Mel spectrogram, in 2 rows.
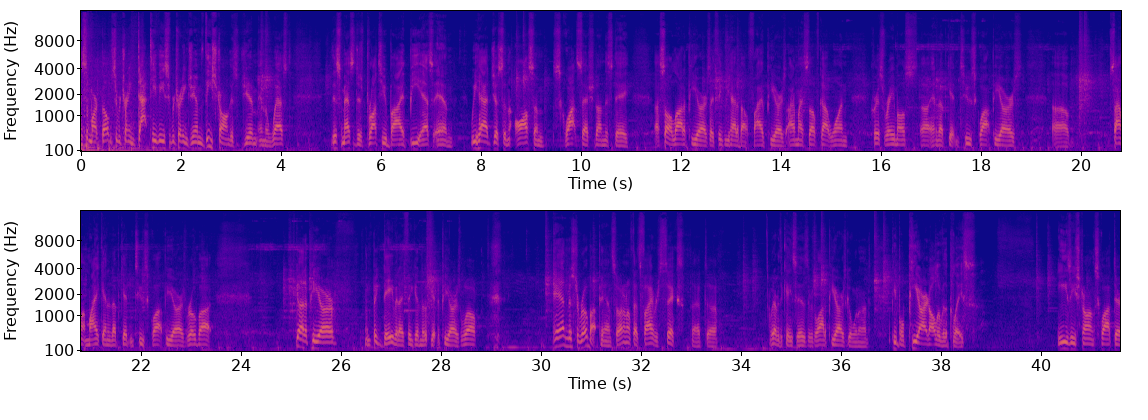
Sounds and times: Speech: 0:00.0 - 0:04.2, 0:05.0 - 0:18.8, 0:19.4 - 0:19.8, 0:20.6 - 0:23.4, 0:25.1 - 0:28.7, 0:30.2 - 0:33.6, 0:34.5 - 0:38.8, 0:40.4 - 0:41.5.

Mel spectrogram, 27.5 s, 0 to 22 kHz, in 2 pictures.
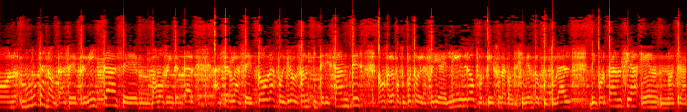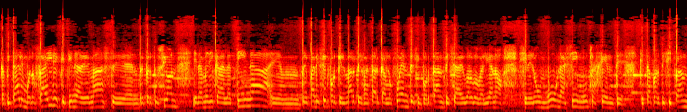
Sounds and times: Radio: 0:00.0 - 0:27.4
Speech: 0:00.0 - 0:27.4.

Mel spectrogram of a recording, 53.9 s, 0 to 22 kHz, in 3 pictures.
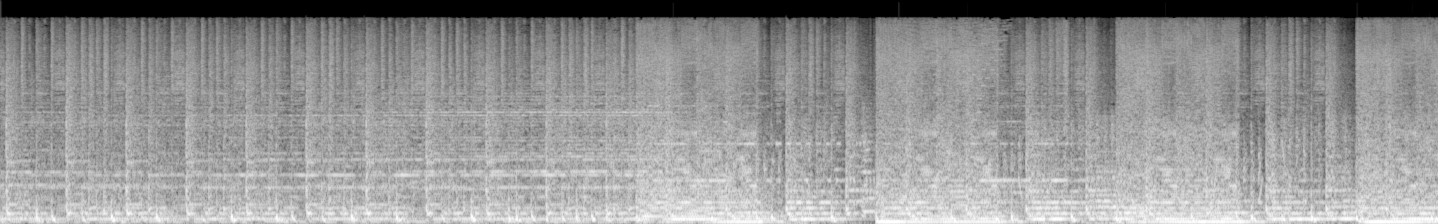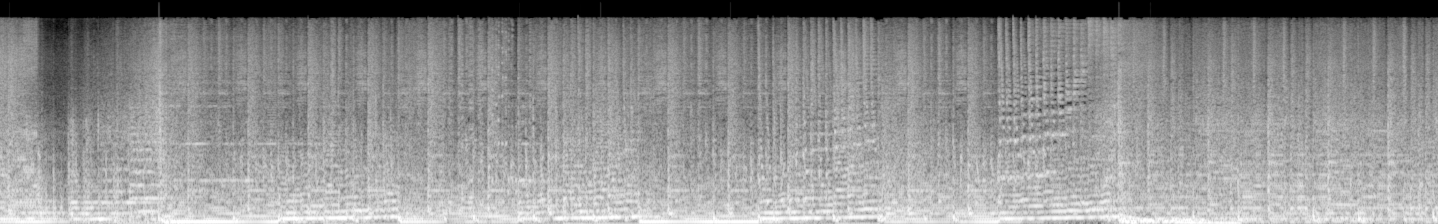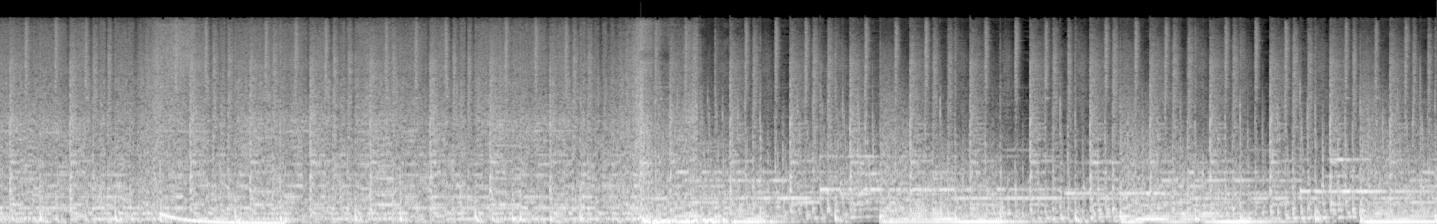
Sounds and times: Music: 0:00.0 - 0:53.9.

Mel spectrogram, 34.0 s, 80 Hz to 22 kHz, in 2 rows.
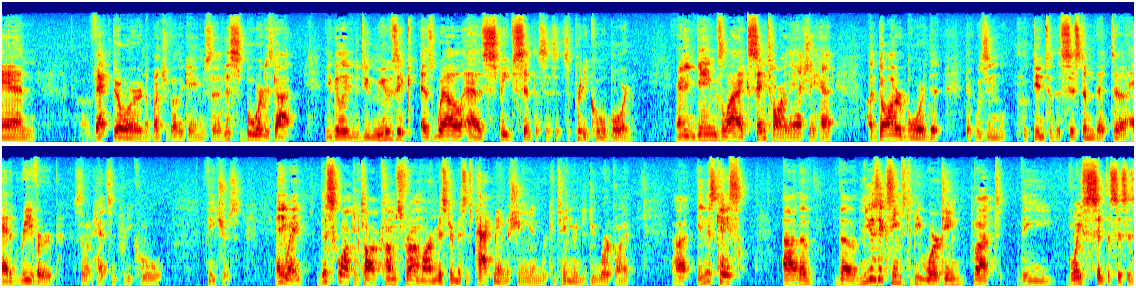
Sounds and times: Speech: 0:00.0 - 0:09.5, 0:10.1 - 0:19.4, 0:20.0 - 0:33.9.

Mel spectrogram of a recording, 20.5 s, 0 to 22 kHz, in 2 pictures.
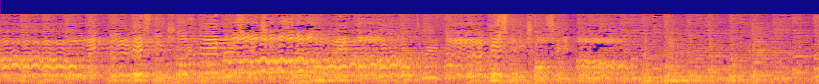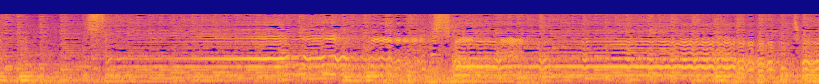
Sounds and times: Music: 0:00.0 - 0:20.4.

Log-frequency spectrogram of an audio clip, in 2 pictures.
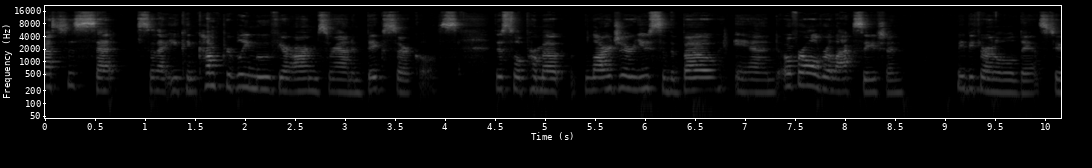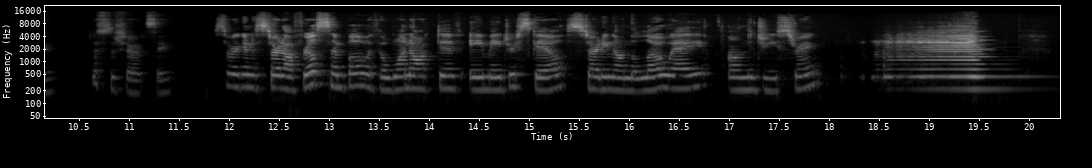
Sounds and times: Speech: 0:00.0 - 0:08.6, 0:09.2 - 0:18.0.

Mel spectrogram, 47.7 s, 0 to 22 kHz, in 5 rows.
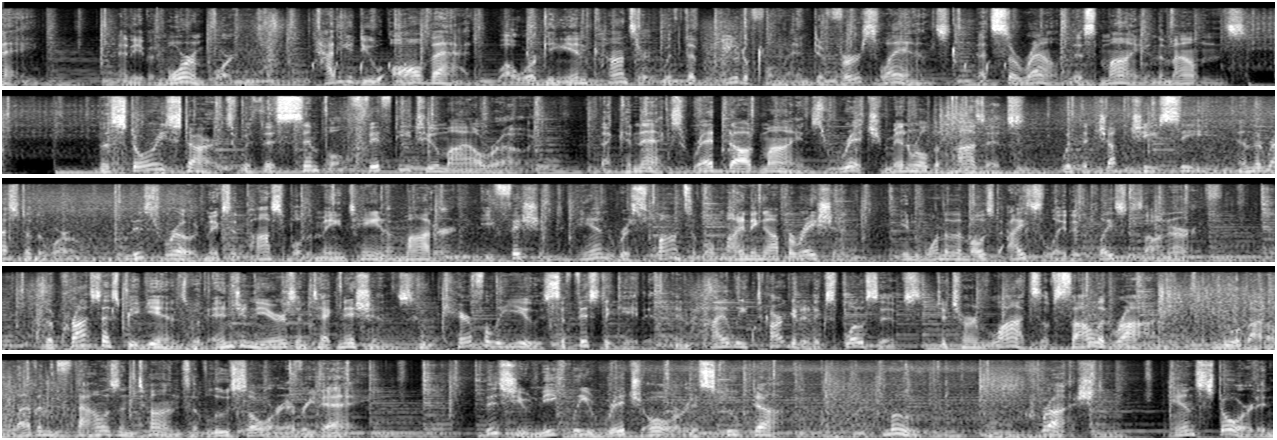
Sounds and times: Speech: 0:00.0 - 0:09.4, 0:10.2 - 0:28.1, 0:28.9 - 0:41.0, 0:41.8 - 0:44.1, 0:44.8 - 0:45.2, 0:45.9 - 0:47.7
Music: 0:00.0 - 0:47.7.

